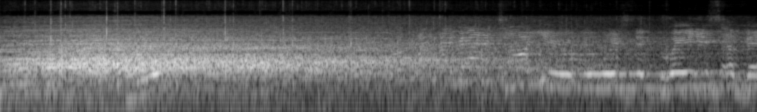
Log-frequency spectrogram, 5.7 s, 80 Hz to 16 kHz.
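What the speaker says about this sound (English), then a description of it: "by the sounds of the crowd, we have some fans here" A large convention crowd at D23 in Anaheim cheers and applauds for Indiana Jones, loud and dense at first, then thinning as a voice begins speaking over the fading clapping.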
